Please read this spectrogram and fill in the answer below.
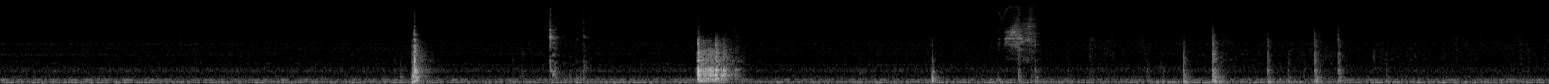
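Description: An enamel food container and its plastic lid being handled on a countertop: a few scattered knocks and clicks, one louder clatter about halfway through and a short rustle, over a steady low hum.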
